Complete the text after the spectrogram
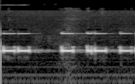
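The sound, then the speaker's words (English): Electronic beeps in a Morse-like pattern: a clear, mid-pitched tone sounds in several bursts of uneven length, some short and some longer, separated by gaps, loud and alone. “Yeah, we figured out all those beeps actually are Morse code.”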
